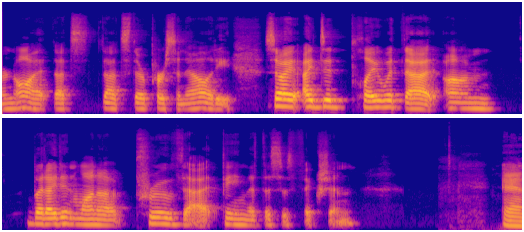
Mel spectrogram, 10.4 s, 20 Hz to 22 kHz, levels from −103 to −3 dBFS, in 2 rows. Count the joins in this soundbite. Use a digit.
0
